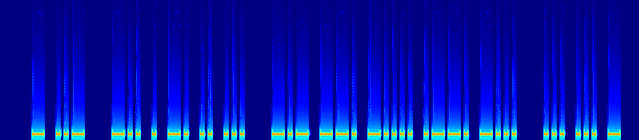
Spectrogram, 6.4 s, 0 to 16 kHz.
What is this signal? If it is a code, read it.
Morse code, heard as a keyed tone, about 32 wpm, 700 Hz. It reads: TU DENIS KG6PB SST
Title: K1USN SST QSO Practice - 30wpm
